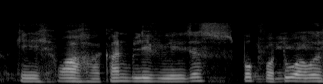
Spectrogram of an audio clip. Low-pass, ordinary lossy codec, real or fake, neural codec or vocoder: 7.2 kHz; none; fake; codec, 16 kHz, 16 kbps, FreqCodec, smaller model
